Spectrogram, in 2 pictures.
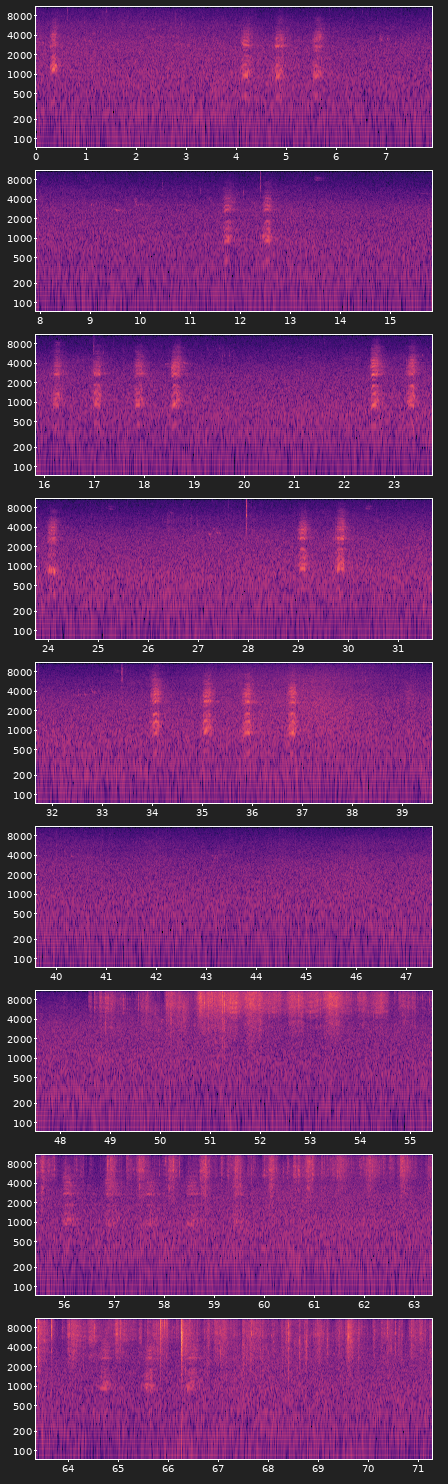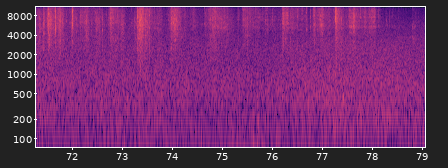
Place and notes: Pamphill, Dorset, UK - The spirit of King Arthur trapped in a Raven
I thought I was recording a Raven on Badbury Rings but a friend found a book recently that tells that King Arthurs Spirit was trapped in a raven there. If his spirit lives on, here it is captured in sound.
